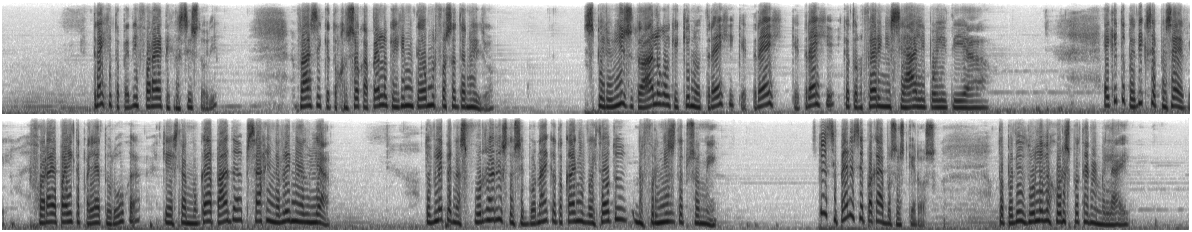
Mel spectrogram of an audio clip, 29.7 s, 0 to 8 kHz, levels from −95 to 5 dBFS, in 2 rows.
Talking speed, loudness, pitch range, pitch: 160 wpm, -11 LUFS, 160-235 Hz, 205 Hz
